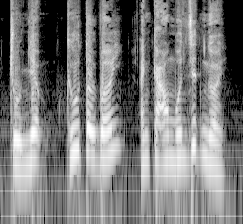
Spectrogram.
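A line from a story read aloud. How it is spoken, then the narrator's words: Panicked woman screaming. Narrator (Vietnamese): một người phụ nữ mặt dài ngoãng chạy choạng hét toáng lên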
